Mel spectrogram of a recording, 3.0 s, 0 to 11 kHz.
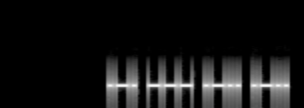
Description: Morse code, heard as a keyed tone, about 30 wpm, 690 Hz. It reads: ROLL
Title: Multi-letter Phonemes 30wpm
